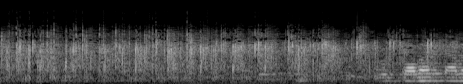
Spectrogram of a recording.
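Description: A crowd of children claps rhythmically.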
